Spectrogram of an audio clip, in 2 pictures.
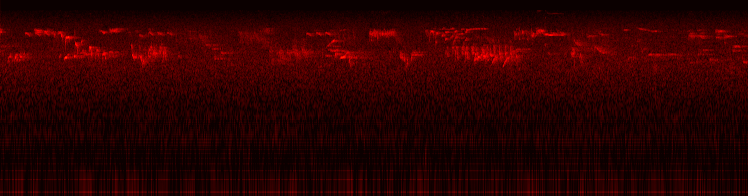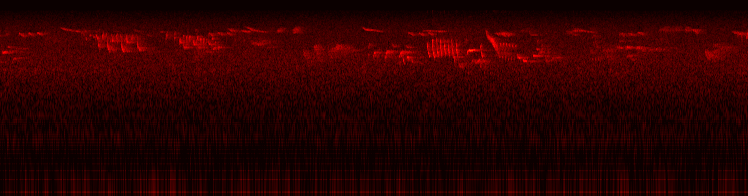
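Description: Several small birds chirping and twittering in quick, overlapping calls and short trills.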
